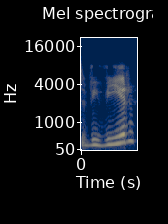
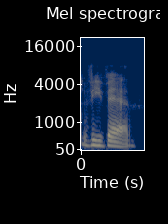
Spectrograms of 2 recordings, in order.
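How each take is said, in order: First: Vivir ending in an "eer" sound; correct ending -ir. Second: Viver ending in an "air" sound; mistaken ending -er. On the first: Teacher correcting herself for the class, vivir stressed on a final "veer". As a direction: say vivir with an i in the last syllable. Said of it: "not viver". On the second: Teacher showing the class her earlier slip, viver ending in "vair". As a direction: say viver with an e in the last syllable. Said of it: "it's vivir". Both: Shown as a demonstration.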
